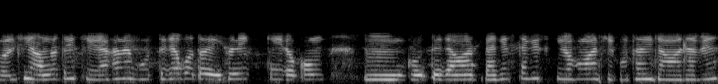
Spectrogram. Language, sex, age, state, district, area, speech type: Bengali, female, 18-30, West Bengal, Birbhum, urban, conversation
